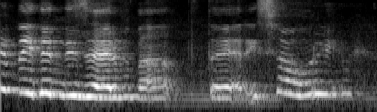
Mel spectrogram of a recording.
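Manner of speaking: tearful, laughing through tears. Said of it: "Sorry for crying".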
